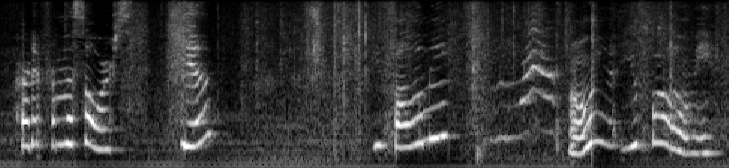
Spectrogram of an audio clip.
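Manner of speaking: usual speaking voice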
